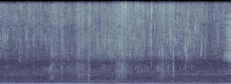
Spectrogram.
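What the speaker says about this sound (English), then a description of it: "So we'll get this watered in really well here" Water poured steadily onto the soil around a newly planted small persimmon tree in winter, a continuous close splashing and trickling with no talk.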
